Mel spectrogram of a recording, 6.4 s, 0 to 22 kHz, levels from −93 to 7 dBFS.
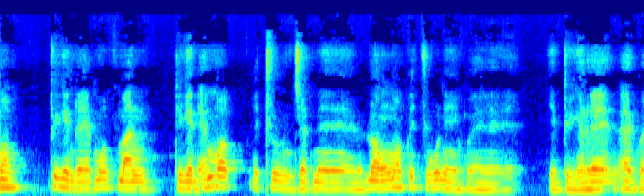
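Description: Generation loss throughout the speech: swirly, hollow smearing, blurred attacks, nothing above 16.5 kHz, likely from about seven MP3 re-encodes near 64 kbit/s compounding quantisation noise.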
